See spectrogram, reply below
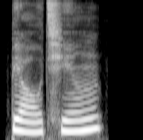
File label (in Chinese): "表情", Chinese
